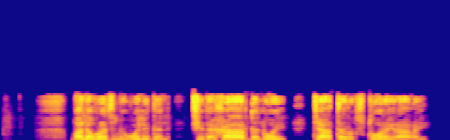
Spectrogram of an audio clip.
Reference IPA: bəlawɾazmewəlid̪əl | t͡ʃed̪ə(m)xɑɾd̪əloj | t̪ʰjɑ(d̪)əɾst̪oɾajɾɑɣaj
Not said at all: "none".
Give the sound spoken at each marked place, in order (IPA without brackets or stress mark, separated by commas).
none, t̪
